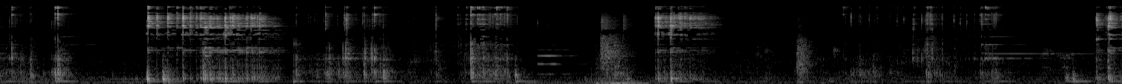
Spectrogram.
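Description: Small stones dropped by hand into a round glass jar, clinking and clattering against the glass and against each other in several separate bursts. They form the drainage layer at the bottom of a terrarium.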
